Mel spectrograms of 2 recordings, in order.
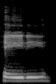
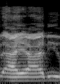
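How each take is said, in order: First: The name sounds like the country 'Haiti'. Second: The name sounds like 'ah-yah-dee'. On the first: The speaker calls it right. "It's pronounced Haiti, like the country" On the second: The speaker calls it wrong. "it's not Ayadi like I keep saying"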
